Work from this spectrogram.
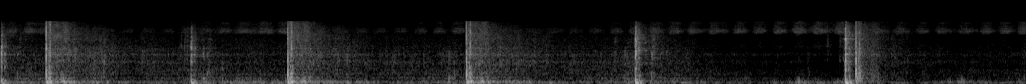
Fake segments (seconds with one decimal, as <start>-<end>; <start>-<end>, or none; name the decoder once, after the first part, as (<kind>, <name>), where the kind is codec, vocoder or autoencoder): none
